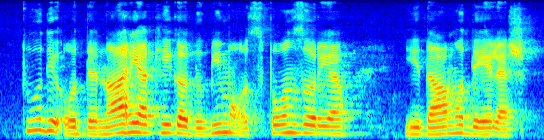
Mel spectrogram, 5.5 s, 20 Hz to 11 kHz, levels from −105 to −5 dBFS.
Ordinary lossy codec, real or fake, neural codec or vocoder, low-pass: none; fake; vocoder, 22.05 kHz, 80 mel bands, HiFi-GAN; none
